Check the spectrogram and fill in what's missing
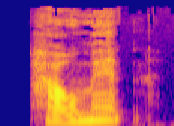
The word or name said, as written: havmand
